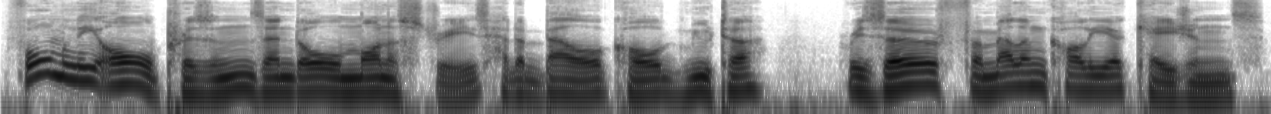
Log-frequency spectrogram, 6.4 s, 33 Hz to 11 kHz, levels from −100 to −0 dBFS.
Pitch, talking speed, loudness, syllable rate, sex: 115 Hz, 140 wpm, -18 LUFS, 5.1 syllables/s, male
